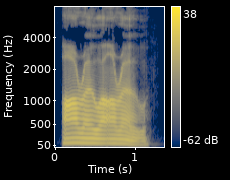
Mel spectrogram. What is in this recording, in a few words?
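"roro", British English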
